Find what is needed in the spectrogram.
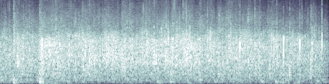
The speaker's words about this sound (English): I think we ought to give Life a round of applause for that one. What do you think?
